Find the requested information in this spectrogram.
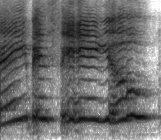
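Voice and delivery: high, drawn-out mock protest; indignant refusal. Streamer refusing an absent friend's request, retold indignantly. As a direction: push it up high, slow and pointed. Retells her pointed refusal to acquaintance.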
